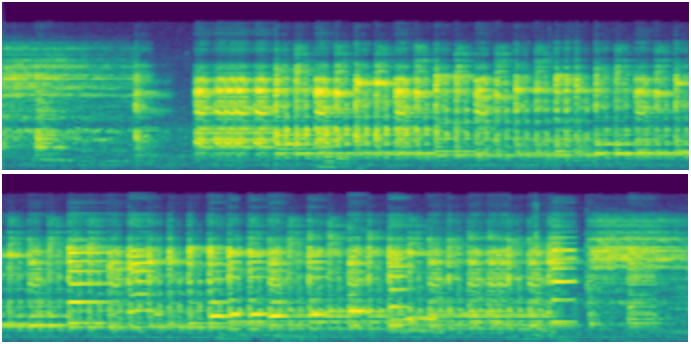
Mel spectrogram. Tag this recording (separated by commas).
Music, Trumpet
